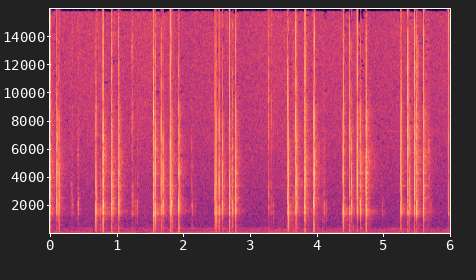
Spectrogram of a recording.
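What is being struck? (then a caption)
Plastic lamp sphere. A lit, hand-sized hollow plastic sphere printed with a galaxy pattern, held in both hands, is tapped and scratched with long acrylic nails. Short, dry, clicky taps land in quick clusters with brief scratchy strokes between them, each tap bright with a hollow tone around 2 kHz. A quiet steady low hum sits underneath.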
